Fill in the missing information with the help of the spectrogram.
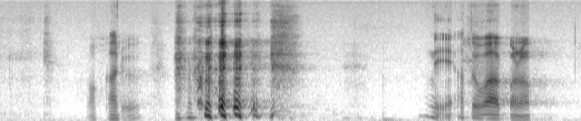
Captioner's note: laugh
